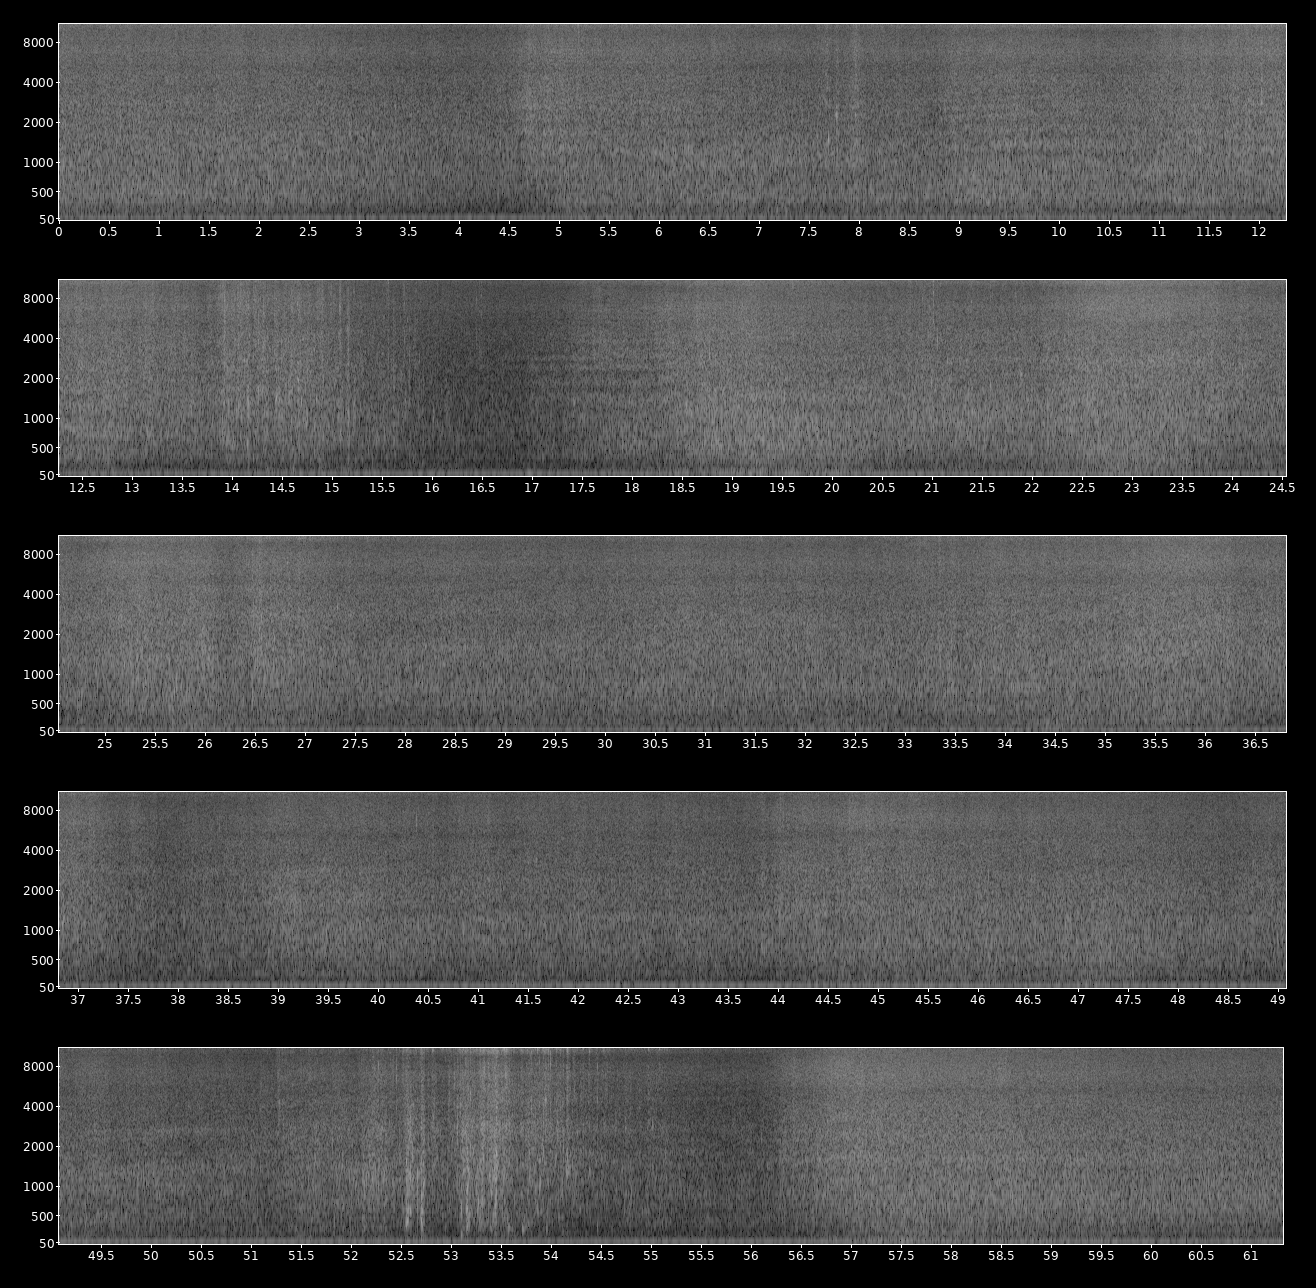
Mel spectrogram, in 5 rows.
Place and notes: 五結鄉季新村, Yilan County - Sound of the waves
Hot weather, In the beach, Sound of the waves, There are boats on the distant sea
Zoom H6 MS+ Rode NT4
